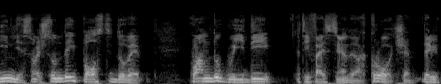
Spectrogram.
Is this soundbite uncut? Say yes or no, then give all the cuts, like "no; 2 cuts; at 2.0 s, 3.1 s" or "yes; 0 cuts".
yes; 0 cuts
